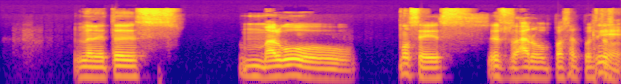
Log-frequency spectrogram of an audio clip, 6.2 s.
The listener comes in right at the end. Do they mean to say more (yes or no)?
yes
